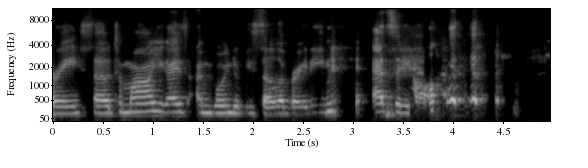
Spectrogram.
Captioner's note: laughs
